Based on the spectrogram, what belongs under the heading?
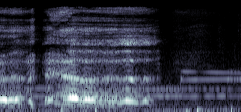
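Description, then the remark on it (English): A voice imitates a creature's eerie gasping, a strained, wavering moan that rises and dips for about a second and a half before trailing off into faint, thin tones. “It's bones clicking on the hardwood floor as it's trying to get back upright, making those weird gasping noises still.”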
